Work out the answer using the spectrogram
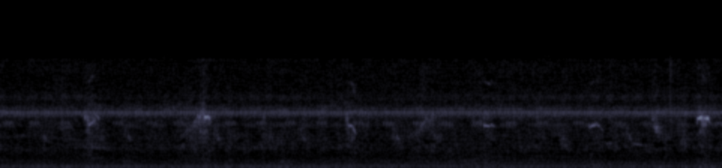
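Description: Faint, steady high-pitched insect drone with short, high bird chirps about once a second; the loudest pair of chirps comes just before the end.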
